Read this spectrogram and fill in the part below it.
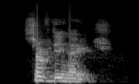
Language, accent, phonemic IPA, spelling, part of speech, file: French, Canada, /sœʁf de nɛʒ/, surf des neiges, noun, LL-Q150 (fra)-surf des neiges.wav
- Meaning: snowboarding, snowboard (sport)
